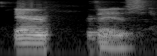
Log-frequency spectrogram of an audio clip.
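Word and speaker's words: Aervis: It's two different words. Yeah, I know. So you just pronounced them extremely with no pause, so it sounds like you're saying air viz. One word. Yeah. It's Latin. It's air viz.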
